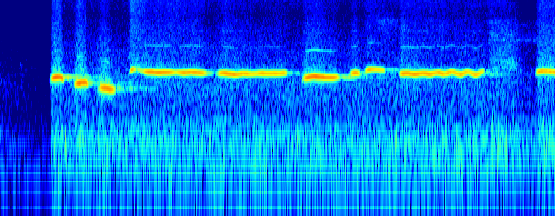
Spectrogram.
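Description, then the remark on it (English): A man in Romania whistles a slow hymn tune alone, clear, with sustained, gently sliding notes grouped into short phrases separated by brief breaths. “he's whistling Blessed Assurance”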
